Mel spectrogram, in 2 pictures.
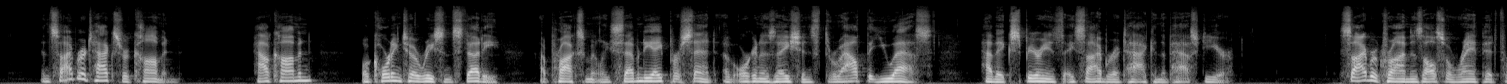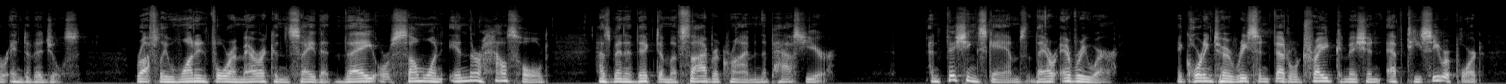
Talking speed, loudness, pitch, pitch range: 145 wpm, -17 LUFS, 125 Hz, 115-140 Hz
